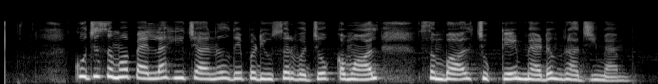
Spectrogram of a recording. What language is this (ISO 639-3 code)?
pan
